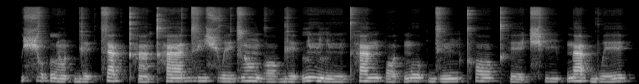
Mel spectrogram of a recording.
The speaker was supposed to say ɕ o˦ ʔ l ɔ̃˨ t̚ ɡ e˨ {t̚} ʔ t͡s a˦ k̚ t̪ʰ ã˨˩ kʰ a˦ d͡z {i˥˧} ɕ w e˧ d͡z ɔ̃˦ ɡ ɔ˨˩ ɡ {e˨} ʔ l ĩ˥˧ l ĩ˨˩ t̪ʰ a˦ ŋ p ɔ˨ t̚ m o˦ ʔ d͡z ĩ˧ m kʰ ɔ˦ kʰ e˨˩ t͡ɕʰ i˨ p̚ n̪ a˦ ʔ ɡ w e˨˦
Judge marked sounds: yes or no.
no, yes, yes

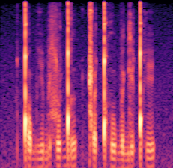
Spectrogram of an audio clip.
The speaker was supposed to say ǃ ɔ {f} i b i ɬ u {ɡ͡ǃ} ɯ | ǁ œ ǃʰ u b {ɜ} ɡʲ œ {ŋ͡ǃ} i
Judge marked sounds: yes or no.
no, yes, yes, no

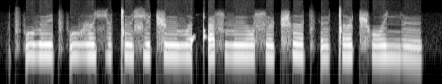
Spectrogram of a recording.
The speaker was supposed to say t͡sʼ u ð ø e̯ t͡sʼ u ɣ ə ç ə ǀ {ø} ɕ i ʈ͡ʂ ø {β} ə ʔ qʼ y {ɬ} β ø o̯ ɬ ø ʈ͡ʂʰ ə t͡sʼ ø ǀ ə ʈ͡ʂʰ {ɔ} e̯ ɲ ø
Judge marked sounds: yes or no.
yes, yes, yes, no

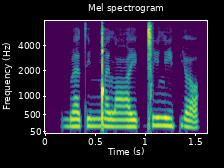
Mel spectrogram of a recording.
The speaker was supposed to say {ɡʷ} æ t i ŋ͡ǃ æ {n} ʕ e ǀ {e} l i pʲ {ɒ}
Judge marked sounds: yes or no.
no, no, no, yes

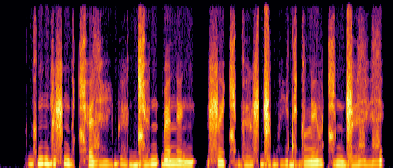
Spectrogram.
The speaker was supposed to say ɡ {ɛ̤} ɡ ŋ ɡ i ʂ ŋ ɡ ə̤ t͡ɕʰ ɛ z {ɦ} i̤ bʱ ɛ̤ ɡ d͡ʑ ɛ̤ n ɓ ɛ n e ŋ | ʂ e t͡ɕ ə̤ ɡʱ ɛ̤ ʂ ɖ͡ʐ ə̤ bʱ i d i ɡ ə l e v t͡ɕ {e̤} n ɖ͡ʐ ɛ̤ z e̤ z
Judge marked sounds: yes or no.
no, yes, no

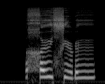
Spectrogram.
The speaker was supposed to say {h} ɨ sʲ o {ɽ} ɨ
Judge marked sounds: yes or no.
no, yes

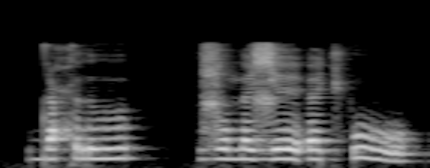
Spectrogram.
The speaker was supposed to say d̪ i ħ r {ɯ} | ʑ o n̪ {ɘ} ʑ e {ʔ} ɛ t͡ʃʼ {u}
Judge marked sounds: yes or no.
yes, no, yes, yes

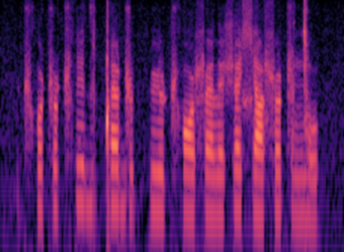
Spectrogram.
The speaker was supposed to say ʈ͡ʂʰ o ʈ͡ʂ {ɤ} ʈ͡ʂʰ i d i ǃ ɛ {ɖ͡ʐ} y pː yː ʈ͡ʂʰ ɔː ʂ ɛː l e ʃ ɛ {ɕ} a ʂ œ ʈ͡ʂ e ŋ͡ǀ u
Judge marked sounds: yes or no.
no, yes, yes

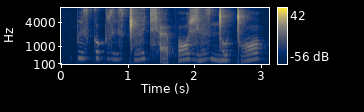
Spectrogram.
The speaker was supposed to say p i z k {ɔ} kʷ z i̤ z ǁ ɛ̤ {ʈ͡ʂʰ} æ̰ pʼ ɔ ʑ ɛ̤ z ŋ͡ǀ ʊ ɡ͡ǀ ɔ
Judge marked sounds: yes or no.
no, no

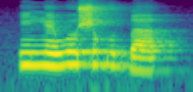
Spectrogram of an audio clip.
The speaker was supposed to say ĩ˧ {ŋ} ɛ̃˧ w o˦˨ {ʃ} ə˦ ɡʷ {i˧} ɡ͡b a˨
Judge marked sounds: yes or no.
yes, yes, yes

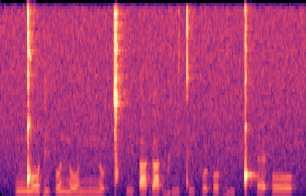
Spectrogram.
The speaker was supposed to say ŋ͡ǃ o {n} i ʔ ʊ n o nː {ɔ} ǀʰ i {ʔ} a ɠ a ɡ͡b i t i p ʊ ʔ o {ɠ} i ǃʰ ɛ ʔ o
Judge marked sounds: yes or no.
no, no, yes, yes

